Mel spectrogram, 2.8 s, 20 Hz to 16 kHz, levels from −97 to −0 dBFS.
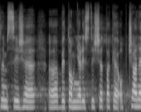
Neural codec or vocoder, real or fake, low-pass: none; real; 14.4 kHz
